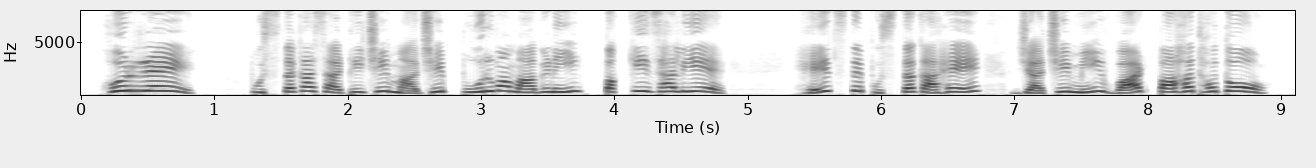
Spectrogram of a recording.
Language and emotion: Marathi, surprised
